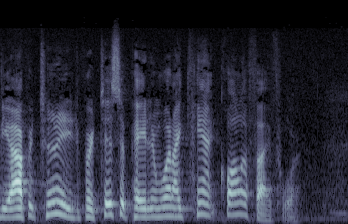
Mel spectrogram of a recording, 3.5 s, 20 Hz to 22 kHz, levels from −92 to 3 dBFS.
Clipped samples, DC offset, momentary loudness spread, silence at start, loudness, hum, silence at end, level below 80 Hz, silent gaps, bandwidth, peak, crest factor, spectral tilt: under 0.1%; under 0.1%; 11 LU; 0 s; -26 LUFS; none; 0.55 s; -72 dBFS; none; 13.5 kHz; -2 dBFS; 24 dB; -5 dB/octave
